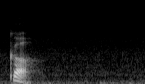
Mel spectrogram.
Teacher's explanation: try saying this while releasing as little air is possible there should be no unnecessary gush of air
